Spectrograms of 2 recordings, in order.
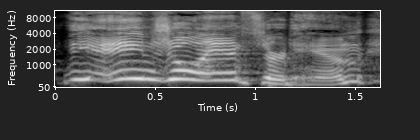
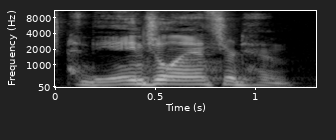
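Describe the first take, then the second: First: Louder, with "angel" rising as a correction; correcting the retelling. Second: Said in the usual way. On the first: Shown as a demonstration. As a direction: restart the line with emphasis on "angel". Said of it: "That's not what". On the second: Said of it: "no. That's not what".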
